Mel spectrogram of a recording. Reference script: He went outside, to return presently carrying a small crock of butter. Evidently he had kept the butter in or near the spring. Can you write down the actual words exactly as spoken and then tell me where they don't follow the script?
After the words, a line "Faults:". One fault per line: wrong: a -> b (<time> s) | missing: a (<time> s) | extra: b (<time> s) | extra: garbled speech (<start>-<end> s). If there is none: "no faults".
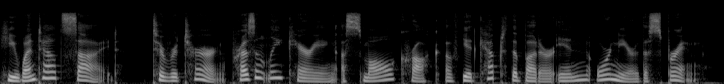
He went outside, to return presently carrying a small crock of had kept the butter in or near the spring.
Faults:
missing: butter Evidently he (4.7 s)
